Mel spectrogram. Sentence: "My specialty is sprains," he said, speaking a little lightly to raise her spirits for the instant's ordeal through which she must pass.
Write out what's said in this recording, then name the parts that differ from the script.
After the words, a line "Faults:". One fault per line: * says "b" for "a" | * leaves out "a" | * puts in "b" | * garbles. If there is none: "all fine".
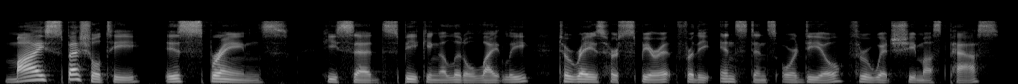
"My specialty is sprains," he said, speaking a little lightly to raise her spirit for the instant's ordeal through which she must pass.
Faults:
* says "spirit" for "spirits"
